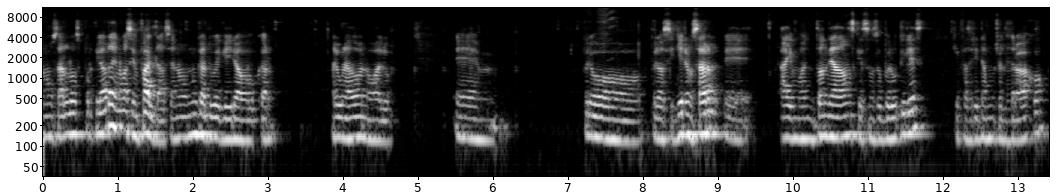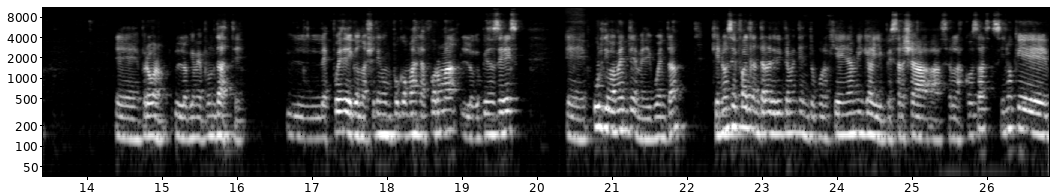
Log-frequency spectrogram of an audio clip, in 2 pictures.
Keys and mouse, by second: 7.5 f, 8.7 ctrl+z, 9.0 f, 13.4 ctrl+z, 15.0-16.7 drag, 18.3-21.5 drag, 22.3 g, 22.5 f, 24.2 KP_3, 25.8 f.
